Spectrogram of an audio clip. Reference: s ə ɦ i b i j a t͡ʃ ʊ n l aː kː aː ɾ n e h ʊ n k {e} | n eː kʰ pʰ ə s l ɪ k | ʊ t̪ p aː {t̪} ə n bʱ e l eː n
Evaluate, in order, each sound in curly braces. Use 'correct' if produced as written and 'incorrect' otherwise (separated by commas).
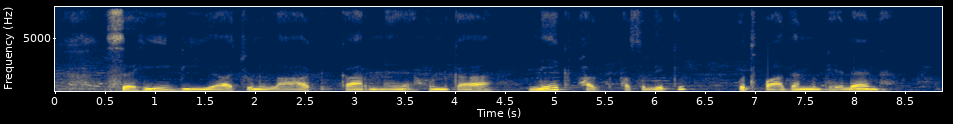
incorrect, incorrect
